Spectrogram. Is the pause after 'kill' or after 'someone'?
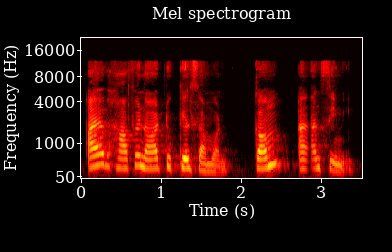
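after someone. The pause comes after 'someone'.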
